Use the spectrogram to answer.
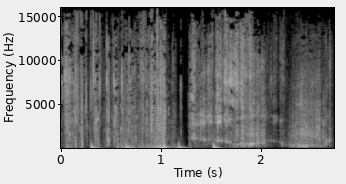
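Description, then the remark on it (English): Loud crunching of potato chips, several sharp bites in quick succession followed by rapid chewing crunches, bright and crackly, with no voices. “Do you like loudly crunching potato chips and crinkling the bag?”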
